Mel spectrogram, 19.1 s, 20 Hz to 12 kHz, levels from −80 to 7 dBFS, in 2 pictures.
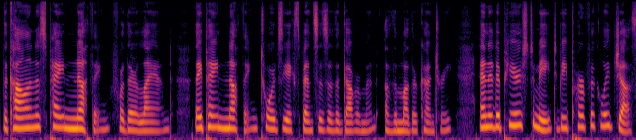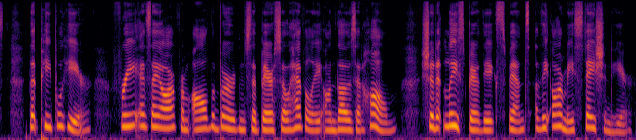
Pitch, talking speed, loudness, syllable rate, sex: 210 Hz, 185 wpm, -20 LUFS, 5.0 syllables/s, female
